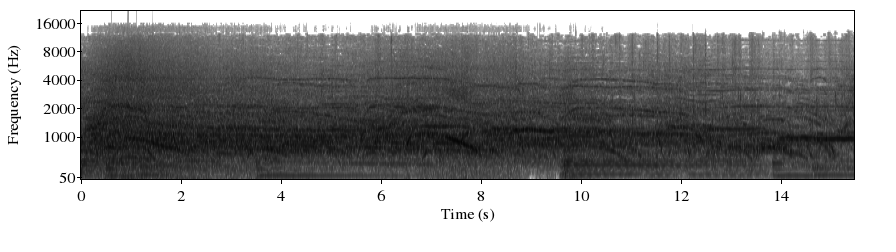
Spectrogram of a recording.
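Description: A large concert crowd roars with cheers and high whoops for about fifteen seconds in answer to being asked if they are happy to be alive tonight, loud and sustained, with many overlapping voices rising and falling over a low hum.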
